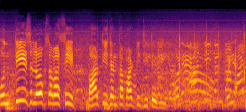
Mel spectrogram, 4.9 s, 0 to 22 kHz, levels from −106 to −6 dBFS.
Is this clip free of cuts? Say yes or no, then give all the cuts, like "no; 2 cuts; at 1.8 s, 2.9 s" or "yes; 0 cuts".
yes; 0 cuts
